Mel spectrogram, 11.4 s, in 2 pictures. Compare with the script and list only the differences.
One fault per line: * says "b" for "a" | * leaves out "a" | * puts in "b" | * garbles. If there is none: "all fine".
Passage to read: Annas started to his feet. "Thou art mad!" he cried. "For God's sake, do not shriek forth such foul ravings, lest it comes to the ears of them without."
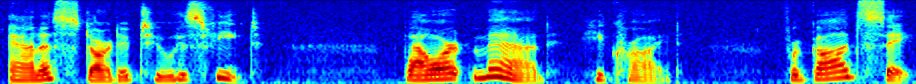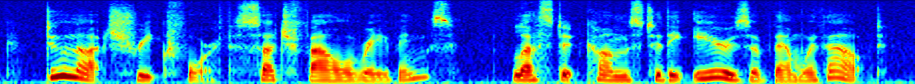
all fine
